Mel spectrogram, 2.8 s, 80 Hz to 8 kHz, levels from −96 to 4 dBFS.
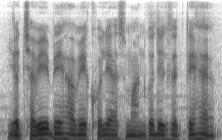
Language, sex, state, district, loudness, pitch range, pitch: Hindi, male, Assam, Kamrup Metropolitan, -16 LUFS, 95-105 Hz, 100 Hz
